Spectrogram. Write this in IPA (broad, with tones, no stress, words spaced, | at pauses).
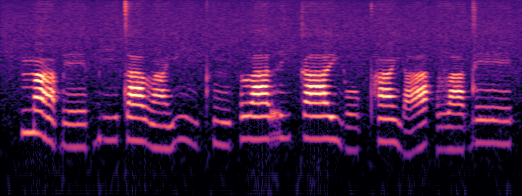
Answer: mã˦˨ɓeː˨ ɓiː˦ta˦ βã˨jiː˦˨pʰĩ˦ | βa˦ri˦kaː˦ jo˨pʰã˦ja˨˦ | va˨deː˦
